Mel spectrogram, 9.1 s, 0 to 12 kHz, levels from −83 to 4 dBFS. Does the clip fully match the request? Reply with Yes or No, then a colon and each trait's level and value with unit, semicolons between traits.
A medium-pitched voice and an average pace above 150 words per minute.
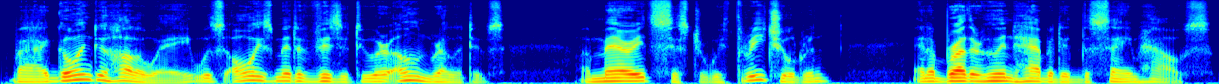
No: low, 125 Hz; average, 170 wpm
